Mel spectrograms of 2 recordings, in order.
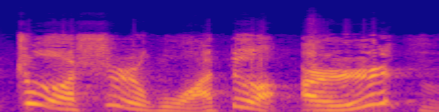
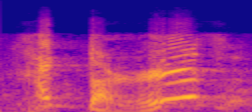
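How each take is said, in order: First: 的儿子 detto lento, sillaba per sillaba, senza erhua; without erhua. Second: 的儿子 in tono beffardo, molto più acuto, fuso in erhua; mocking erhua. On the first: Shown as a demonstration. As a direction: scandisci 的儿子 come tre sillabe separate. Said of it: "这儿不是儿化音". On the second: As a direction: scimmiotta 的儿子 con voce alta e ridendo.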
